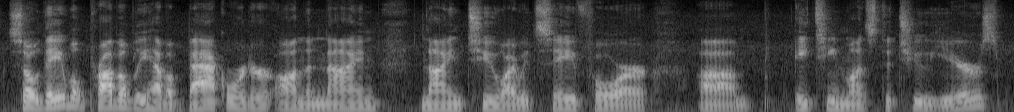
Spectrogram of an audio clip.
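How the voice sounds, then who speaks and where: A middle-aged man hosts a live car Q&A stream, his medium-pitched voice pushed and bright as he moves at a measured pace. He chats casually and rambles, full of fillers and restarts, coughing now and then from acid reflux.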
